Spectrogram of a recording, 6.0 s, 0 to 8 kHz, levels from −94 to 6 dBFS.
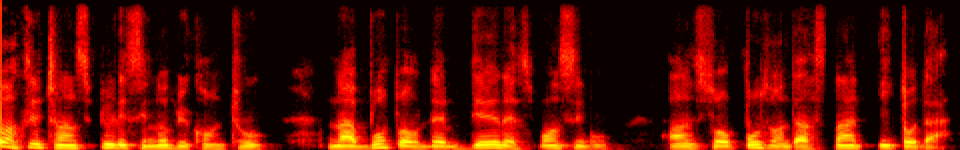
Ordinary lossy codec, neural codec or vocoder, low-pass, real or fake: none; codec, 16 kHz, 2 kbps, FunCodec, trained on Chinese and English, 25 frames a second; none; fake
